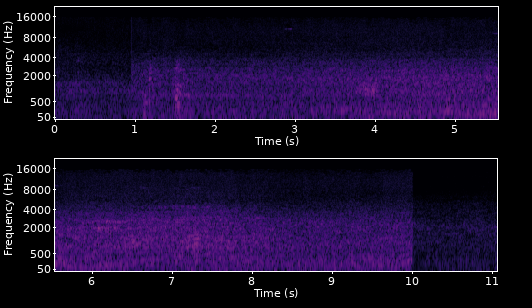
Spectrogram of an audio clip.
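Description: Cars drive past on a busy street.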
